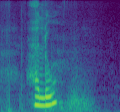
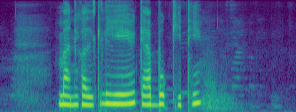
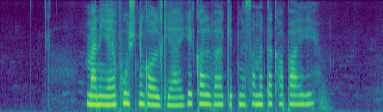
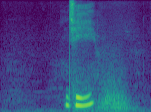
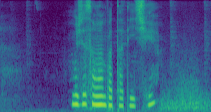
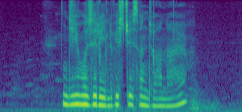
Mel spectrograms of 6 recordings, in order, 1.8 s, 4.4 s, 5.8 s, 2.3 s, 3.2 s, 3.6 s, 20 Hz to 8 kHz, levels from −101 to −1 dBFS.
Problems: constant background noise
